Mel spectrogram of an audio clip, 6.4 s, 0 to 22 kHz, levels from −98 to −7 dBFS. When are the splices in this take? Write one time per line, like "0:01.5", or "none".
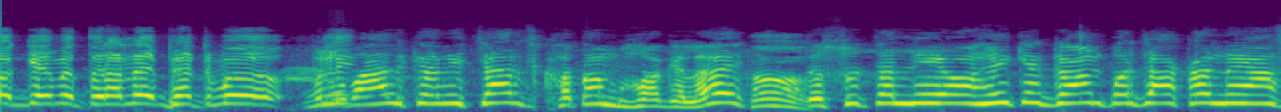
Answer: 0:01.6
